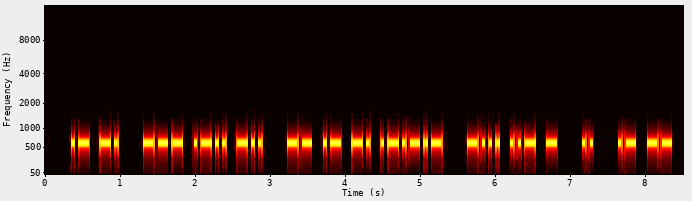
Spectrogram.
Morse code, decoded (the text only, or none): AN OLD MAN. BUT I AM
